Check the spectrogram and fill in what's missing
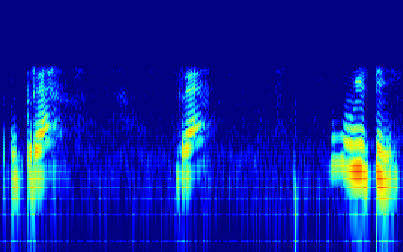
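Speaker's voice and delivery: Gravity slowly in parts, with long gaps; sounding out. Shown as a demonstration. Teacher writes gravity in shorthand for students, sounding it out slowly. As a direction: break gravity into grey, वि, टी as if writing along. Sounding out word while writing it.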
